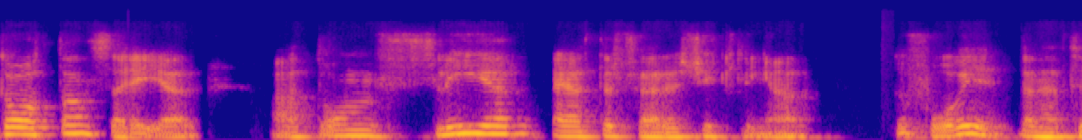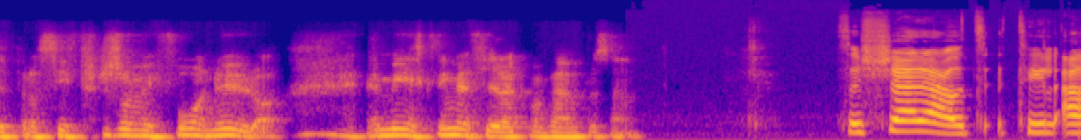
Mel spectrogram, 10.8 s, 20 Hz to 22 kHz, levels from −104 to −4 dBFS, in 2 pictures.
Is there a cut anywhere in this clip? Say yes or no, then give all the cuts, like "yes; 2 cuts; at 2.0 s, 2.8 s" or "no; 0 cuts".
no; 0 cuts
